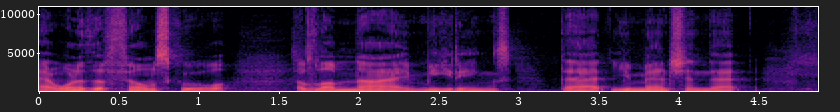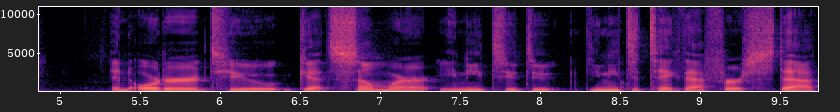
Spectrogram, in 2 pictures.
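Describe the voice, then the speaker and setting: On a very clean recording with a silent background, a man speaks at a fairly slow pace and fairly low pitch, his intonation fairly even. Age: 30s. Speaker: podcast host, filmmaker. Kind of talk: casual chat. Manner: low-energy.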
